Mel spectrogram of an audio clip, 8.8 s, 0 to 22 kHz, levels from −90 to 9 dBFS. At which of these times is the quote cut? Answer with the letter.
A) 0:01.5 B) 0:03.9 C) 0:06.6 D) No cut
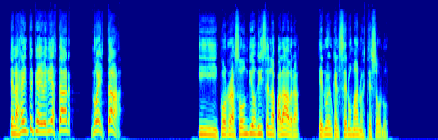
C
